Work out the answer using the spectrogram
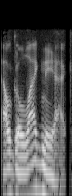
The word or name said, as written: algolagniac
